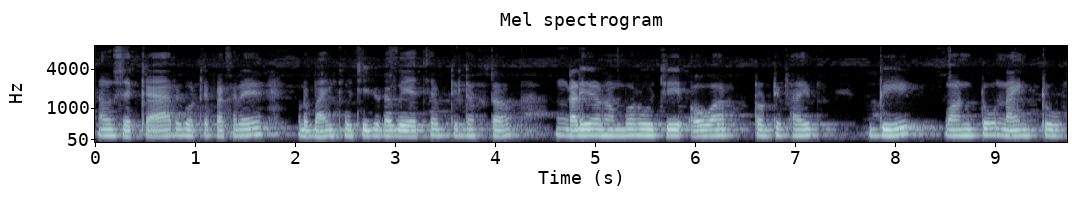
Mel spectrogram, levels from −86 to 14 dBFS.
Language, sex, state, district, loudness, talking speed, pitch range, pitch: Odia, male, Odisha, Malkangiri, -16 LUFS, 140 wpm, 135-145 Hz, 140 Hz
